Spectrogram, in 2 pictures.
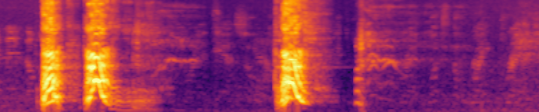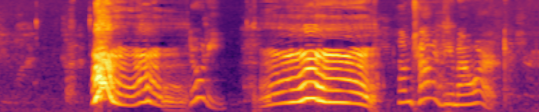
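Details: Dog demanding attention from its owner while she tries to work; a few short sharp barks early on, then drawn-out, wavering whining howls with a rising and falling pitch, and a woman's voice speaking to it.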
